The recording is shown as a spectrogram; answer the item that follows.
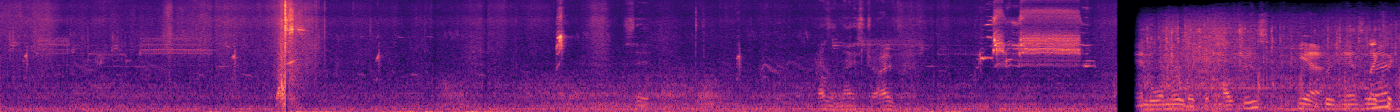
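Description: A driver striking a teed golf ball: one sharp crack about three seconds in, over steady wind rumble on the microphone.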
